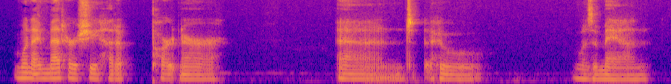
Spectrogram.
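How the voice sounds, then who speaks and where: The tone is soothing and relaxed, with monotone, flat intonation. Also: woman. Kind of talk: podcast interview answer. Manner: soothing, relaxed.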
